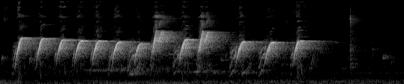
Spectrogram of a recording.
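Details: Asian fairy-bluebird singing a quick run of clear upswept whistles mixed with two higher, brighter notes, slowing toward the end and finishing with a single sharp click.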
